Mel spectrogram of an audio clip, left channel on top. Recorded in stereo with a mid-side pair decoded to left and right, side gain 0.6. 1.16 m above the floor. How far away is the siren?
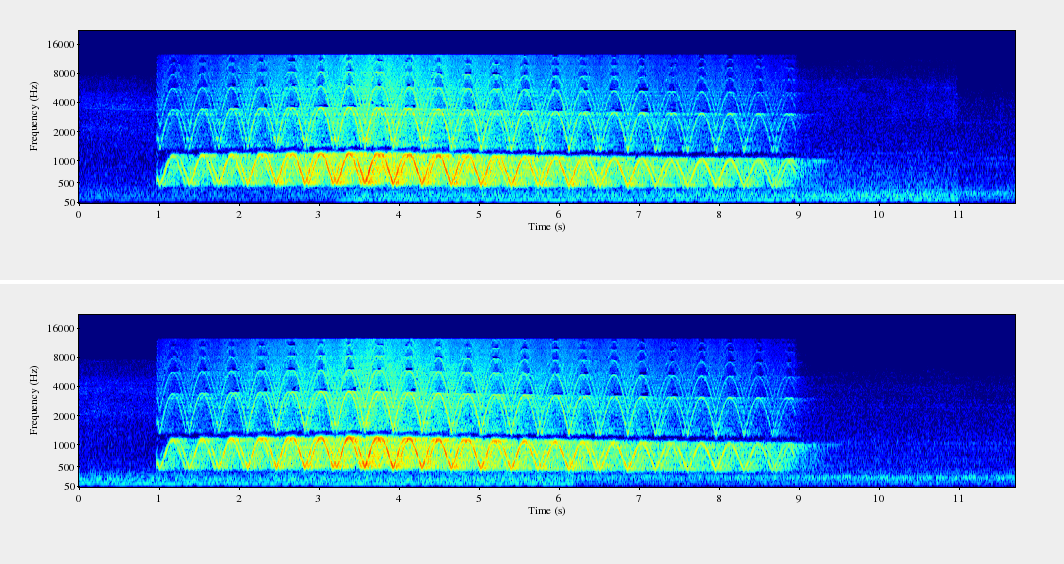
About 2 m.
